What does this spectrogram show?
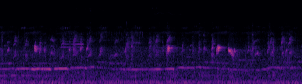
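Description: Wild birds chirping and calling, short high chirps scattered through, the loudest about three and four and a half seconds in, over a faint steady drone that wavers slightly in pitch.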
